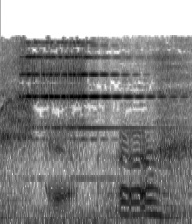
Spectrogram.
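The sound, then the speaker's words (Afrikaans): A front doorbell rings in two short electric bursts, the first softer and the second louder and fuller, over a faint steady background hum. “Die voordeurklokkie lui.”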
